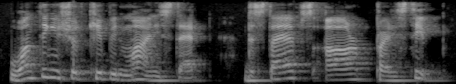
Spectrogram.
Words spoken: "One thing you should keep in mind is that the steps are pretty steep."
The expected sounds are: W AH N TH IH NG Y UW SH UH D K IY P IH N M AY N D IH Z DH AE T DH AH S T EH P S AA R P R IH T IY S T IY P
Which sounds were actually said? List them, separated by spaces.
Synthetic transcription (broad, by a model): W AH N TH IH NG Y UW SH UH D K IY P IH N M AY N D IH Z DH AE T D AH S T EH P S AA R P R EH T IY S T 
